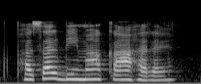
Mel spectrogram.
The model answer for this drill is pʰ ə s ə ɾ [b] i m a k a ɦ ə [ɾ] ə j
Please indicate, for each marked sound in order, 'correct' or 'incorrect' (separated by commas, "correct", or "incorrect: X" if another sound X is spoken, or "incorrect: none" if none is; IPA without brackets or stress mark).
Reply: correct, correct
